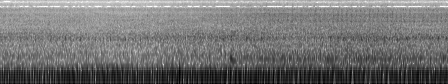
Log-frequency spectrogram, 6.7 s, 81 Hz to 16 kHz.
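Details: 2012 Infiniti M37x at idle with engine cover off, PCV delete done, during radiator replacement: smooth, even idle with a steady low hum and no skips, ticks or knocks; normal idle.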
